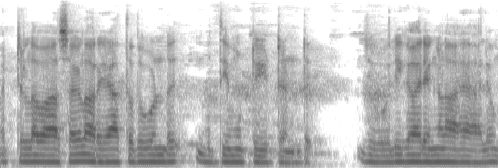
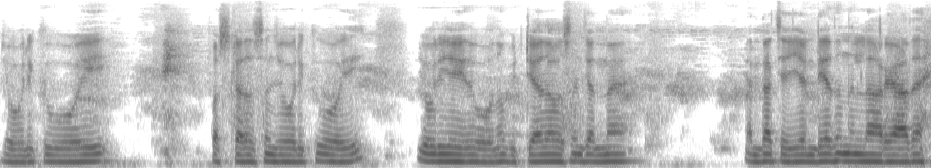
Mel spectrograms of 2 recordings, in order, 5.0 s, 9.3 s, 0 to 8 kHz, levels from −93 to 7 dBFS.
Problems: low volume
